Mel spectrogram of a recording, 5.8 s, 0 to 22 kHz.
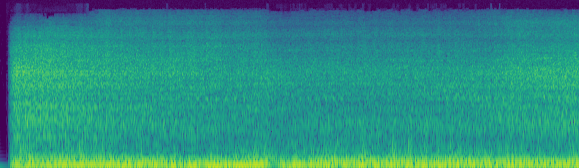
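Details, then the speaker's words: Nissan 240Z with lumpy cam, just refuelled after running out and running on three cylinders; loud, deep, uneven loping rumble at steady fast idle: runs better with fuel but rough, running rich, needs tuning. "so she definitely runs better with fuel in it still needs a bit of tuning she's running pretty rich so uh I'll sort that out another day"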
